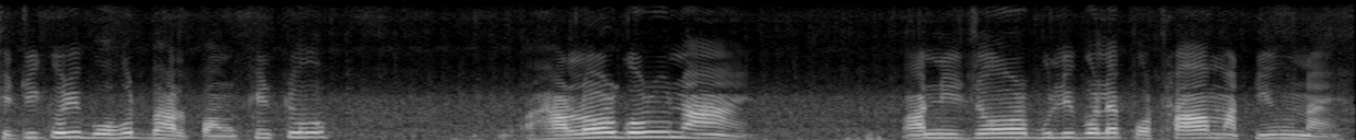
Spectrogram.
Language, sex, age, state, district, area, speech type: Assamese, female, 45-60, Assam, Nagaon, rural, spontaneous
